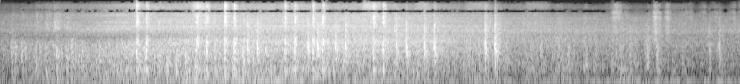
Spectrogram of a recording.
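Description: Great Western Railway diesel multiple unit passing close by, its wheels clacking in a quick rhythm over the rail joints. The sound builds over the first two seconds, is loudest for about five seconds, then fades as the train draws away.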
